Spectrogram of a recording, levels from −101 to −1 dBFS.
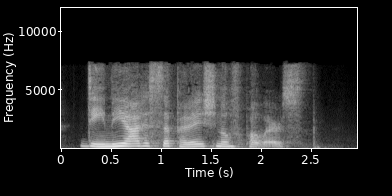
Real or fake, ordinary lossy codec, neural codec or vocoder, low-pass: fake; MP3, 48 kbps; codec, 16 kHz, 0.5 kbps, X-Codec, HuBERT features, trained on LibriSpeech; 7.2 kHz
